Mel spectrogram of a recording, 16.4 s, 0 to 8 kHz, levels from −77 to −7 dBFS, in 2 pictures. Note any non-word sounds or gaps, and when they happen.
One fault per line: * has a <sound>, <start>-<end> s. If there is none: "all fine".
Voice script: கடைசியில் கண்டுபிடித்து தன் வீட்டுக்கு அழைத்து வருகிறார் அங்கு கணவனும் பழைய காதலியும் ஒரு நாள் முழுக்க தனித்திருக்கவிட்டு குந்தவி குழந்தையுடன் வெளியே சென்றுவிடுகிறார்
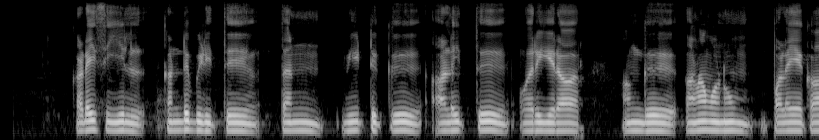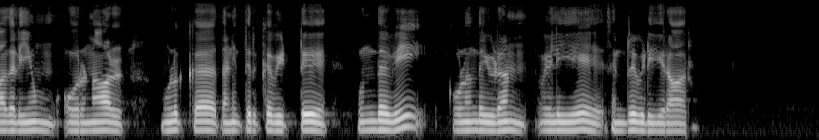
all fine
